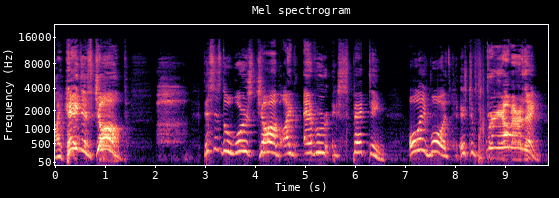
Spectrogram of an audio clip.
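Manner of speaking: shrill, angry, furious shouting rant. A character rants about hating his job and his life: angry yelling. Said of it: "why are you yelling at?".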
